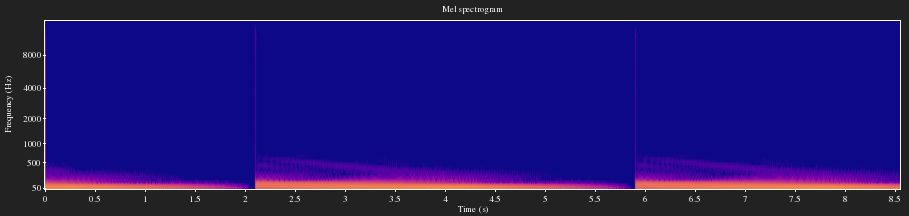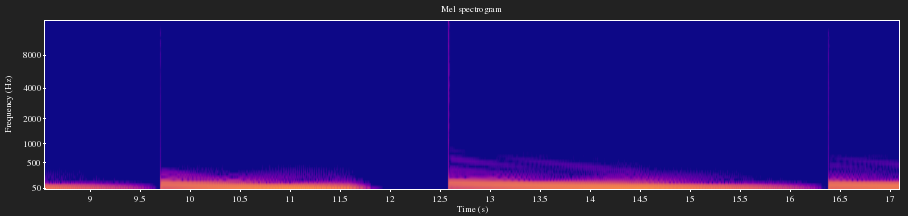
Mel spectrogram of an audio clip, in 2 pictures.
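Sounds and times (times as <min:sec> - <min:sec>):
synthesized bass drop: 0:09.8 - 0:11.7.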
